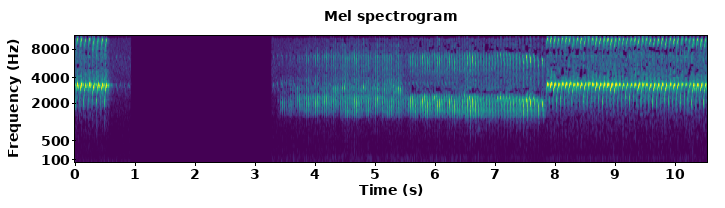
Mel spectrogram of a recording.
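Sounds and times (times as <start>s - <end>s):
canary singing: 0.0s - 1.0s, 3.3s - 10.5s.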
